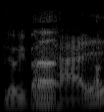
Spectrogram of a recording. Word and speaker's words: Louis van Gaal: Meanwhile, let us talk about Louis van Gaal once more. let's By do the that. way, the definitive version of his name, Louis van Gaal.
